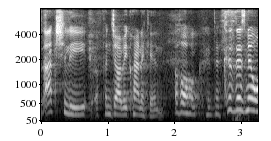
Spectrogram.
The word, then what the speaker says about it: cranachan: You're doing a very good job on pronouncing it because Cranachan. it's cranachan. But Cranachan. you're pretty good at that. Yes, you're. So you say cranachan.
